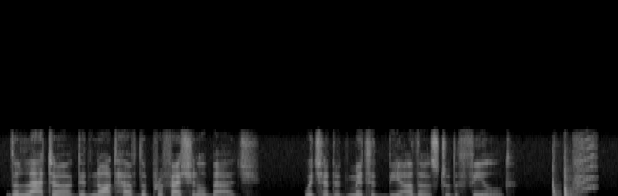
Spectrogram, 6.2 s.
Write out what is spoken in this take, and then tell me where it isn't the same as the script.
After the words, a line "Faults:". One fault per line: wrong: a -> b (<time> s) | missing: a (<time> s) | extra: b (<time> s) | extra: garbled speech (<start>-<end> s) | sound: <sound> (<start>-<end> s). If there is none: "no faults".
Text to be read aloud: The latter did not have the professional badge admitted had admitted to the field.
The latter did not have the professional badge which had admitted the others to the field.
Faults:
wrong: admitted -> which (3.0 s)
extra: the others (3.9 s)
sound: squeak (5.5-6.0 s)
